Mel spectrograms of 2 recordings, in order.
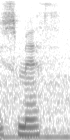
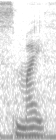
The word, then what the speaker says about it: Smythe: Thank you, Smith. He nods to the young man. It's Smythe.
